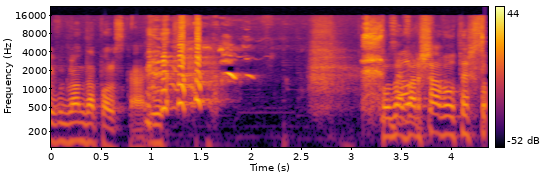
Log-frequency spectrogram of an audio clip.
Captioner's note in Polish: śmiech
